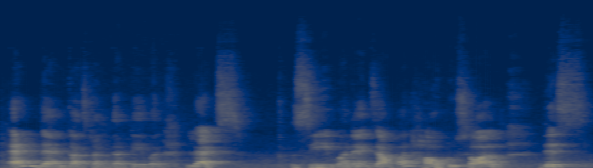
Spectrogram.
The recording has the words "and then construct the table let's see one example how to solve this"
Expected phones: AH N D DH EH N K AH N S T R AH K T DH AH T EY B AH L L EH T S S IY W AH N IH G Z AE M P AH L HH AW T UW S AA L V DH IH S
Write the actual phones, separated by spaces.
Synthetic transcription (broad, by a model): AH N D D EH N K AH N S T AH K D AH T EY B AH L L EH T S S IY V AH N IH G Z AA M P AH L HH AW T UW S AA L V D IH S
